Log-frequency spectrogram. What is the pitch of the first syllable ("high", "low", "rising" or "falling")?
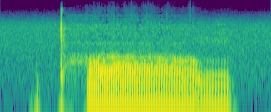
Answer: low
